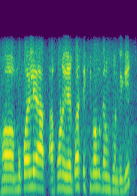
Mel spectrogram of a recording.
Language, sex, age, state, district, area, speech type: Odia, male, 45-60, Odisha, Sundergarh, rural, conversation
